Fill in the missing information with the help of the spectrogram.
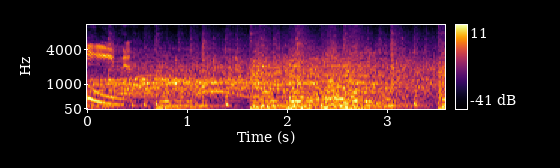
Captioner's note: cheers and applause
